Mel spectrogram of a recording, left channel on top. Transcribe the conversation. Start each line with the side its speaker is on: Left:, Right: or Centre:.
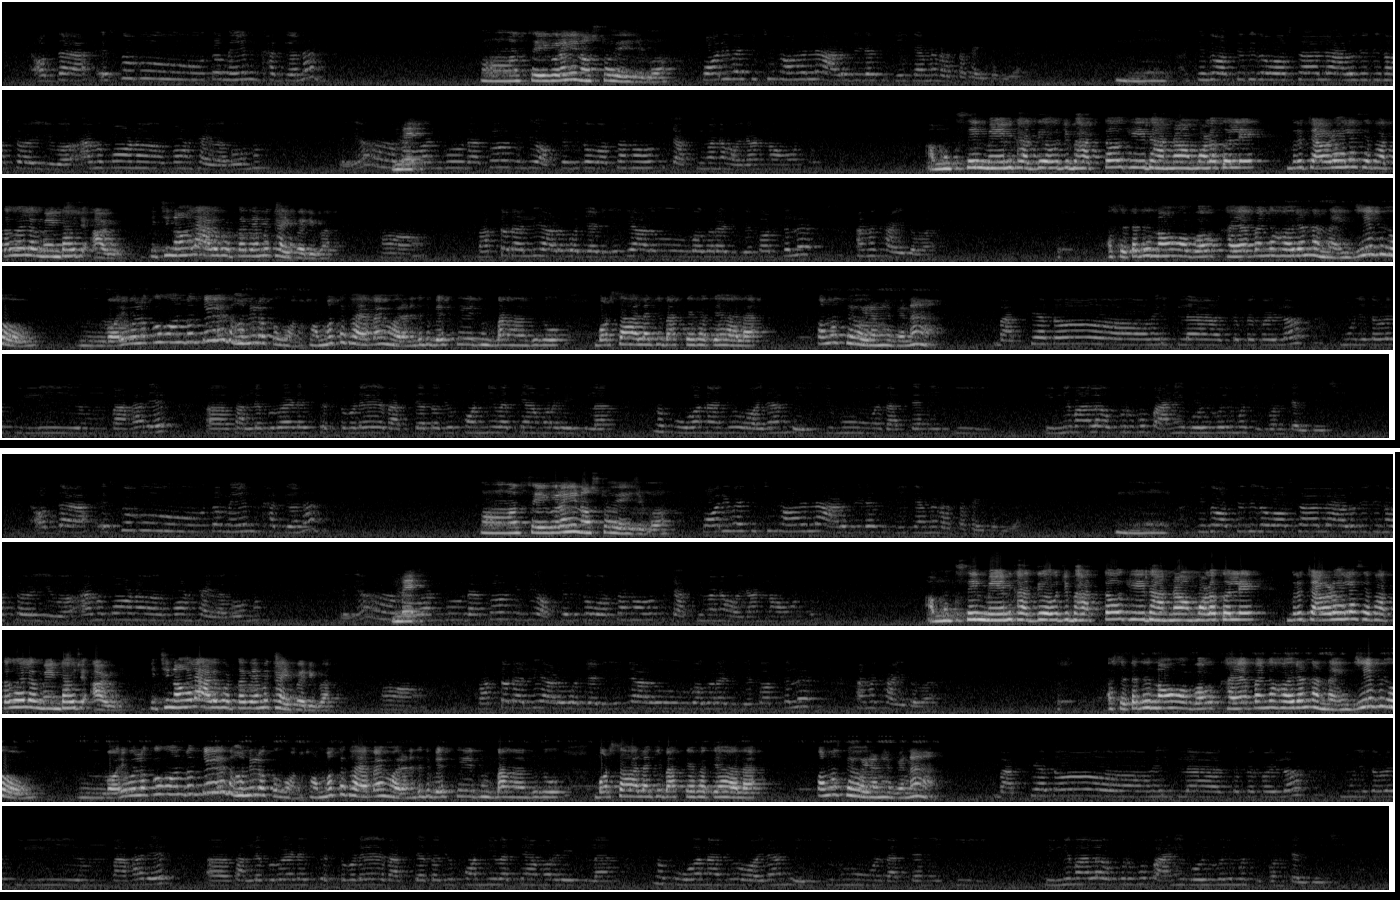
Left: ଅଦା ଏସବୁ ତ ମେନ୍ ଖାଦ୍ୟ ନା।
Right: ହଁ ସେଇଗୁରା ହିଁ ନଷ୍ଟ ହେଇଯିବ।
Left: ପରିବା କିଛି ନହେଲେ ଆଳୁ ଦିଟା ସିଜେଇକି ଆମେ ଭାତ ଖାଇପାରିବା।
Right: ହୁଁ।
Left: କିନ୍ତୁ ଅତ୍ୟଧିକ ବର୍ଷା ହେଲେ ଆଳୁ ଯଦି ନଷ୍ଟ ହେଇଯିବ ଆମେ କଣ କଣ ଖାଇବା କହୁନ। ସେଇଆ
Right: ମେ
Left: ଭଗବାନଙ୍କୁ ଡାକ କିନ୍ତି ଅତ୍ୟଧିକ ବର୍ଷା ନ ହଉ କି ଚାଷୀମାନେ ହଇ ରାଣ ନ ହୁଅନ୍ତୁ।
Right: ଆମର ତ ସେଇ ମେନେ ଖାଦ୍ୟ ହଉଚି ଭାତ କି ଧାନ ଅମଳ କଲେ ହିନ୍ତିରେ ଚାଉଳ ହେଲା ସେ ଭାତ ଖାଇଲେ ମେନଟା ହଉଚି ଆଳୁ କିଛି ନହେଲେ
Left: ହଁ
Right: ଆଳୁ ଭର୍ତ୍ତା ବି ଆମେ ଖାଇପାରିବା।
Left: ହଁ ଭାତ ଡାଲି ଆଳୁ ଭଜା ଟିକେ କି ଆଳୁ ବଘରା ଟି କେ କରିଦେଲେ ଆମେ ଖାଇଦବା।
Right: ଆଉ ସେଟା ଯଦି ନ ହବ ଖାଇଆ ପାଇଁକା ହଇରାଣ ନା ନାଇଁ ଯିଏ ବି ହଉ। ଉଁ
Left: ହଁ
Right: ଗରିବ ଲୋକ ହୁଅନ୍ତୁ କି ଧନୀ ଲୋକ ହୁଅନ୍ତୁ ସମସ୍ତେ ଖାଇବା ପାଇଁ ହଇରାଣ ଯଦି ବେଶୀ <unintelligible> ବର୍ଷା ହେଲା କି ବାତ୍ୟା ଫାତ୍ୟା ହେଲା ସମସ୍ତେ
Left: ହଁ
Right: ହଇରାଣ ହେବେ ନା
Left: ବାତ୍ୟା ତ ହେଇଥିଲା କେବେ କହିଲ ମୁଁ ଯେତେବେଳେ ଥିଲି ଉଁ ବାହାରେ ଅ ସାଲେପୁର ଆଡେ ସେତେବେଳେ ବାତ୍ୟା ତ ଯୋଉ ଫନି ବାତ୍ୟା ଆମର ହେଇଥିଲା। ତମେ କୁହନା ଯୋଉ ହଇରାଣ ହେଇଚି ମୁଁ ଏ ବା ତ୍ୟା ନେଇକି ତିନି ମାହାଲା ଓପୁରୁକୁ ପାଣି ବୋହି ବୋହି ମୋ ଜୀବନ ଚାଲିଯାଇଛି।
